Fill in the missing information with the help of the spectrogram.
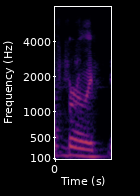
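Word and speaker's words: Buehrle: Burley? I never know how to pronounce that. – Yeah. Yeah, you had it right that time. – Yeah, Burley.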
